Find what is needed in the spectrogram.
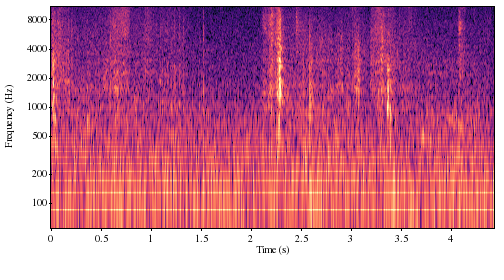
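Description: Faint rustling and a few soft, irregular clicks of paper pages being turned in a small pocket-size coloring book.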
